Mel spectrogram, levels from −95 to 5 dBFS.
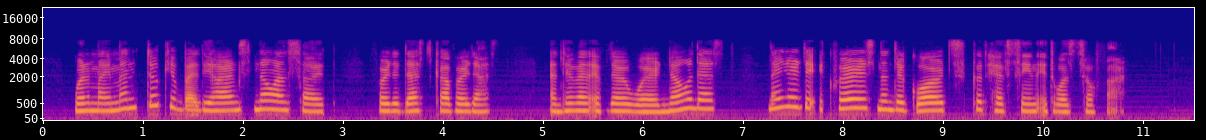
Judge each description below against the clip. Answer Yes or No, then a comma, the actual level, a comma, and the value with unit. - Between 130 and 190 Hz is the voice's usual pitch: No, high, 245 Hz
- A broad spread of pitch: No, average, 3.6 semitones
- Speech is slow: No, average, 195 wpm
